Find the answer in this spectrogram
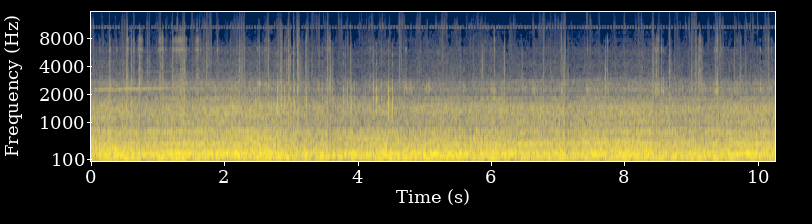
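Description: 2016 Cadillac CTS-V's supercharged 6.2-litre V8 running hard at high revs, heard through a camera mount with a loose piece that scrapes and rattles over the engine sound.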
